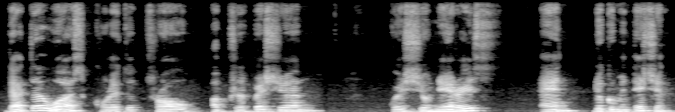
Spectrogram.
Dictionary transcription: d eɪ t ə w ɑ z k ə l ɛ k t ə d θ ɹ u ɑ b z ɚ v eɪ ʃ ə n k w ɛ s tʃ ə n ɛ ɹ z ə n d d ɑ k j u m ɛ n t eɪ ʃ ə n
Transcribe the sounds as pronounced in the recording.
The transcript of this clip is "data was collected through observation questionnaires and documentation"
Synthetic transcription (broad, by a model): d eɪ t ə w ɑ s k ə l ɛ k t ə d f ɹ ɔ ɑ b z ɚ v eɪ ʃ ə n k w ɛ s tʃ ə n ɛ ɹ s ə n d d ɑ k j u m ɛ n t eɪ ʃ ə n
